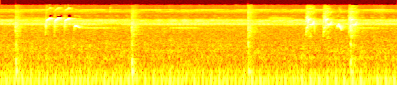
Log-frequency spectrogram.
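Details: Wild cinereous tit singing, recorded for use as a bird-trapping lure: two bursts of quick, high, sharp whistled notes, one early and one near the end, over a steady loud cricket drone with faint clicks.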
